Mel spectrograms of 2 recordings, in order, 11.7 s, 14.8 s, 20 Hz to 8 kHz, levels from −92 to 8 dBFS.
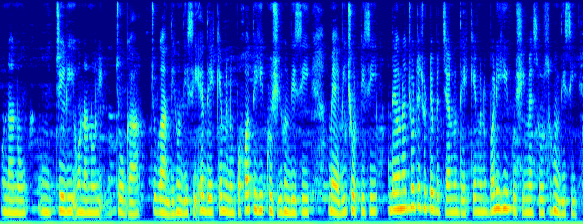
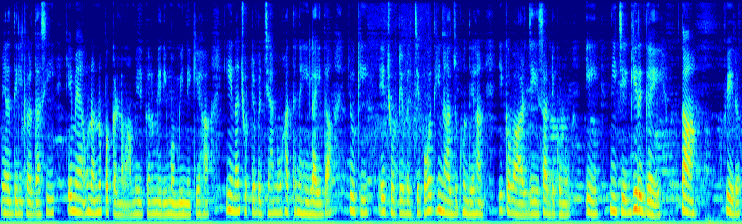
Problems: constant background noise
